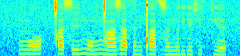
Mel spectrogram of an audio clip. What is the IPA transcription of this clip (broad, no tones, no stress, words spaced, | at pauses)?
ŋɔ | ǀase ŋɔŋ ŋ͡ǀa zaθɛŋǃaθ zœŋœɾʲe ɾʲaxʲɛθkʲɛ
